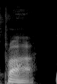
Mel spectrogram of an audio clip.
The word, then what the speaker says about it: Praha: It says Praha at the top of that board. – Yeah. – So that's how they say it? – Yeah. – Okay. All right. So Prague is Praha.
